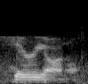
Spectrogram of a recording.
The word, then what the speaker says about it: Cieriana: C-I-E-R-I-A-N-A, Sariana. – Sariana.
